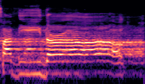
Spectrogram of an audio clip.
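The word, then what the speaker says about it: سديد: উচ্চারণে পার্থক্য, মানেও পার্থক্য।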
